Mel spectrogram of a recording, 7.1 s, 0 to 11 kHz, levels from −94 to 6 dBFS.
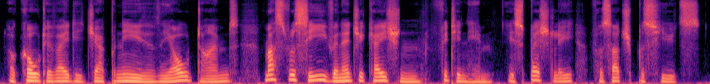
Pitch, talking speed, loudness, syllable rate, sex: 130 Hz, 145 wpm, -19 LUFS, 5.4 syllables/s, male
